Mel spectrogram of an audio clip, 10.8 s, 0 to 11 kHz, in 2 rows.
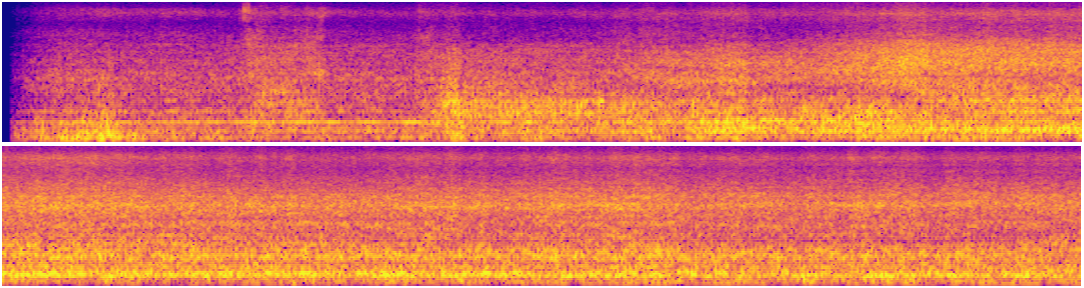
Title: #332 AHU Blower Bearing Drive End Side Abnormal Sound Issue Identify Work @javeedhvactechnician7760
